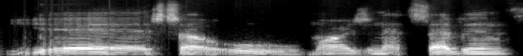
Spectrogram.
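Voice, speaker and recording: A man's voice: deep voice, fairly even intonation, extremely slow, creaky, warm tone, lo-fi sound. A man co-hosting a casual astrology chat, laid-back, with frequent laughs and lots of fillers. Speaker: astrology show co-host.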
